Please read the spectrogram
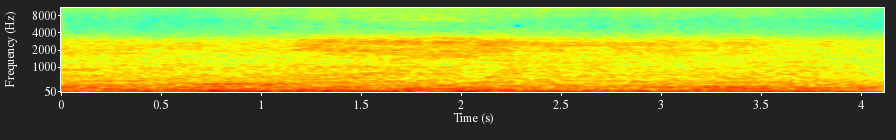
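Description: Steady city street traffic noise: a continuous low rumble of passing cars and motor scooters.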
